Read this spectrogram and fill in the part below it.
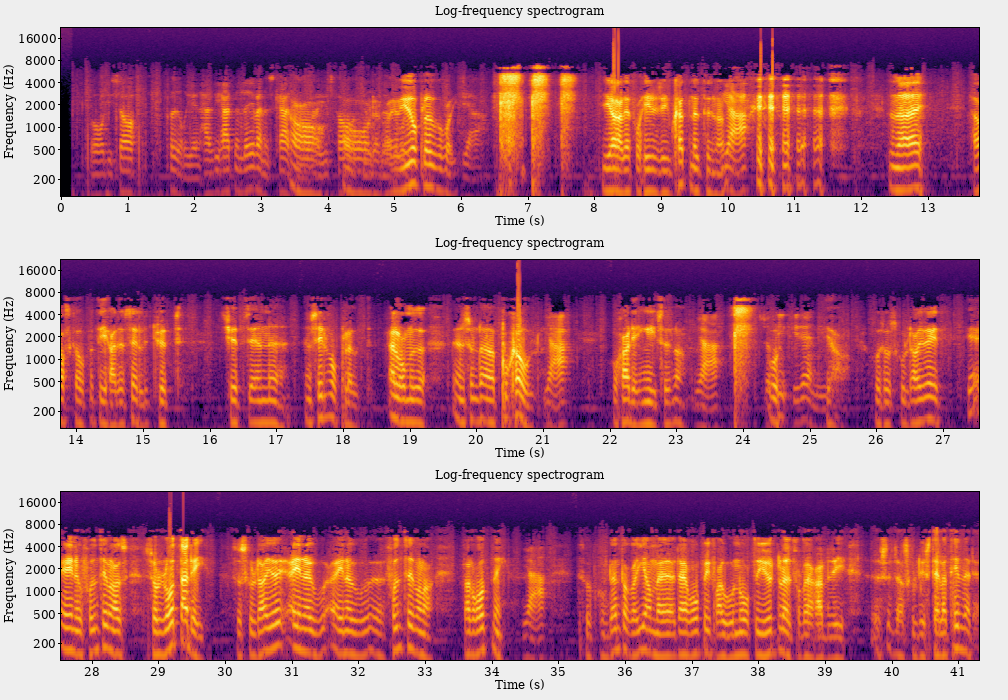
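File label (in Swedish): Gödelöv Skåne, dialekter; Folkminnen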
